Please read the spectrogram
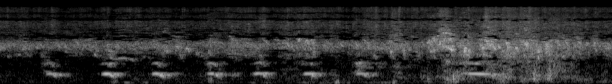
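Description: A flock of broiler chicks peeping as a steady, dense chorus. A lower, short falling call repeats about twice a second through it.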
